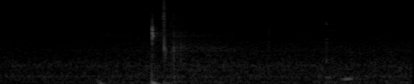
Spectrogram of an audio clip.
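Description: Near silence: room tone, broken by a couple of faint clicks a little under a second in.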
